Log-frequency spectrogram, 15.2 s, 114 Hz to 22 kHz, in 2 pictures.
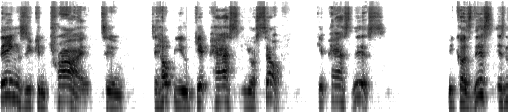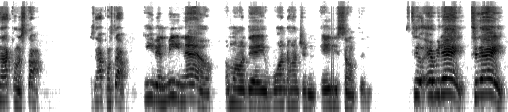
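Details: Aphasia in a man almost one year after a stroke on 7/14/22; this stretch shows word-finding pauses and fillers.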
